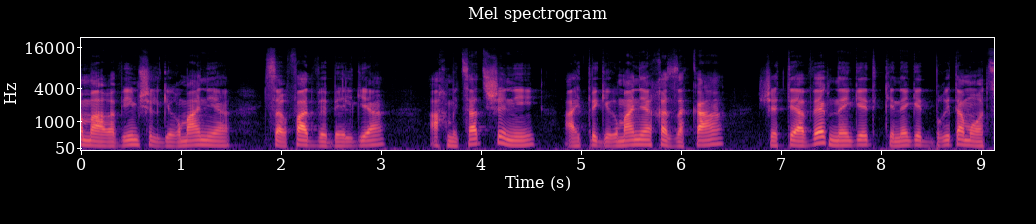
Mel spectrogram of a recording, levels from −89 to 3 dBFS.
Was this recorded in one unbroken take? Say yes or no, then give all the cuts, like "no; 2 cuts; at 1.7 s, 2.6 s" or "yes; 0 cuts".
no; 3 cuts; at 1.8 s, 5.1 s, 7.5 s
